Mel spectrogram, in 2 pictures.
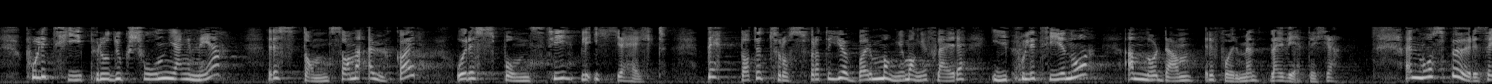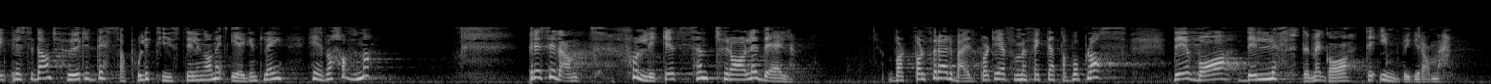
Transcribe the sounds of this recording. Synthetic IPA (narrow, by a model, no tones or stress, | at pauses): pʰʊlɪt̪ʰiːpʰɾʊd̪ʉkʂuːnn̩jɛŋːneːɾɛst̪ɑnsɑnəʔɑʉkɑɾɔɾɛspɔnst̪ʰiːblɪʔɪçːəɦɛ̰lt̪d̪̥ɛt̪ːɑt̪ɪlt̪ʰɾɔsfɔɾɑt̪̚d̪ɛjɔbːɑɾmɑŋːəmɑŋːəflæɪɾəɪpʰʊlɪt̪ʰiːənoːʔɛnːɔɖɛnɾɛfɔɾmənblæɪʋḛːt̪jæɪçːə | ɛnmɔspøːɾəsɛɡpʰɾɛsɪd̪ɛnt̪hʉɾd̪ɛsːɑpʰʊlɪt̪ʰiːst̪ɪlːɪŋɑnəʔeːɡənt̪lɪhɛːʋəhɑʋnɑ | pʰɾɛsɪd̪ɛnt̪fɔlːɪkːəsɛnt̪ʰɾɑːləd̪eːl | ʋɑʈːfɑlfɔɾɑɾbæɪd̪əpɑʈiːəfɔmɛfɪk̚ːd̪ɛt̪ːɑpɔpʰlɑsd̪ɛʋɑd̪ɛlœft̪əmɛɪɡɑːt̪ʰɪlʔɪnbʏɡəɾɑ̰nə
